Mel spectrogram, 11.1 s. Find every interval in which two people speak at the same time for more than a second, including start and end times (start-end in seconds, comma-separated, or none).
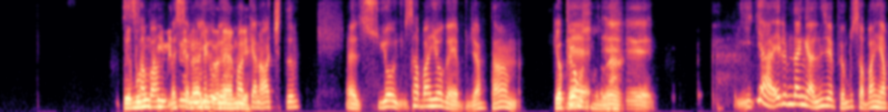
1.6-3.2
